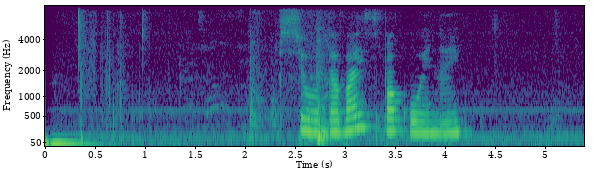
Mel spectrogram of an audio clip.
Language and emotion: Russian, neutral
